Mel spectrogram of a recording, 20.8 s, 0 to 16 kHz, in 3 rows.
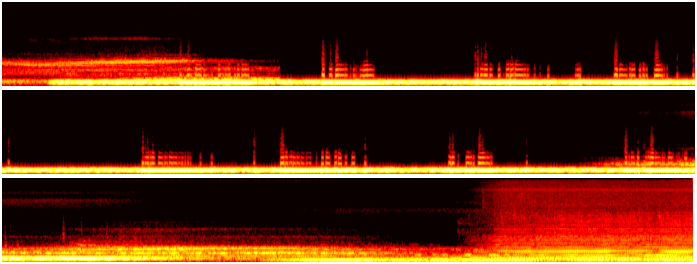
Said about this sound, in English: Starting with its detection by scientists from Woods Hole Oceanographic Institute in 1989, the whale's unusual voice has been heard every year since. It uses the language of a whale, but not the frequencies of a whale. This is what it sounds like.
